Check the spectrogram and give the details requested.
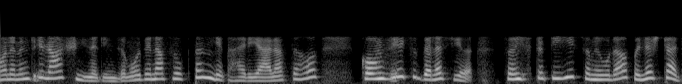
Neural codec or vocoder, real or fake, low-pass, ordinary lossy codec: codec, 16 kHz, 0.5 kbps, FunCodec, trained on Chinese and English, 25 frames a second; fake; 3.6 kHz; Opus, 24 kbps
